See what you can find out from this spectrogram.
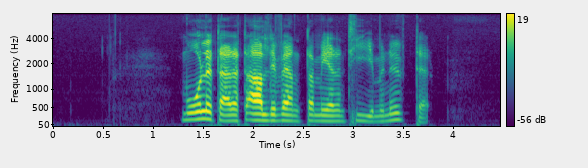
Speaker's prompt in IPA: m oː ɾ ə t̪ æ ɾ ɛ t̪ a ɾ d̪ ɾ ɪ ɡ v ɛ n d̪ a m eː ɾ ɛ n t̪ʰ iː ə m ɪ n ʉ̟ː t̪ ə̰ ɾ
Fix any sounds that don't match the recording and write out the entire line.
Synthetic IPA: m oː l ə t̪ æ ɾ a t̪ a l d̪ ɾ ɪ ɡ v ɛ n t̪ a m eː ɾ ɛ n t̪ʰ iː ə m ɪ n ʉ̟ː t̪ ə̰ ɾ

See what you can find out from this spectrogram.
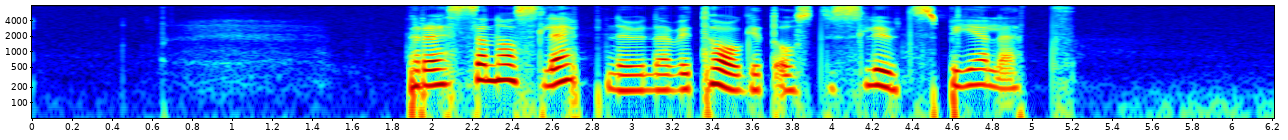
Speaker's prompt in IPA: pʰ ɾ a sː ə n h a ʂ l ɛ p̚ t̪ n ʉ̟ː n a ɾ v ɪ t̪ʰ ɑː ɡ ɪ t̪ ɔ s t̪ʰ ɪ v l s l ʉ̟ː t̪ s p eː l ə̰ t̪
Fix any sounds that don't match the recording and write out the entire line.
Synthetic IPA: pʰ ɾ ɛ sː ə n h a ʂ l ɛ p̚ t̪ n ʉ̟ː n æ ɾ v ɪ t̪ʰ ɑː ɡ ɪ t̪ ɔ s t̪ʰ ɪ l s l ʉ̟ː t̪ s p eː l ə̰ t̪

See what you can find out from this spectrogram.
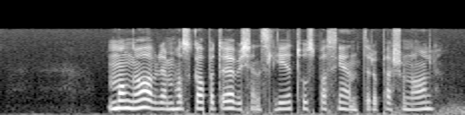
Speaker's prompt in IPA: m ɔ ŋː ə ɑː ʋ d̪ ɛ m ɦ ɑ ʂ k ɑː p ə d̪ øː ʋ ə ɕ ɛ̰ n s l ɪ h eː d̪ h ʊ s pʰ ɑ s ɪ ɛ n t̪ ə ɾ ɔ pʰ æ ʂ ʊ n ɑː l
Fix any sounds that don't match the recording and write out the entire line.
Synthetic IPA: m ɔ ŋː ə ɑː ʋ d̪ ɛ m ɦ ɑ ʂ k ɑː p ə t̪ øː ʋ ə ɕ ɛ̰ n s l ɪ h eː t̪ h ʊ s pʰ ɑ s ɪ ɛ n t̪ ə ɾ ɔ pʰ æ ʂ ʊ n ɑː l

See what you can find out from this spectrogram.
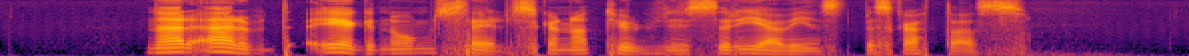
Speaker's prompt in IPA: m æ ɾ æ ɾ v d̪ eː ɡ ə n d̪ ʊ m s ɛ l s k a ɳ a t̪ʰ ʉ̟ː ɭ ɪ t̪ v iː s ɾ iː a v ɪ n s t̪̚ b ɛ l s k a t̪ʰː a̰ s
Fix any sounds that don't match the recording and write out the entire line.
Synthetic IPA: n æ ɾ æ ɾ v d̪ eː ɡ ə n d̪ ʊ m s ɛ l s k a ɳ a t̪ʰ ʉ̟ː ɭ ɪ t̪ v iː s ɾ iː a v ɪ n s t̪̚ b ɛ s k a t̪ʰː a̰ s

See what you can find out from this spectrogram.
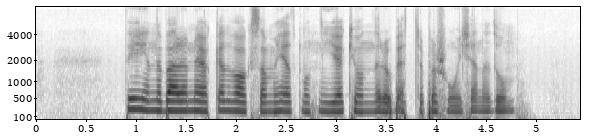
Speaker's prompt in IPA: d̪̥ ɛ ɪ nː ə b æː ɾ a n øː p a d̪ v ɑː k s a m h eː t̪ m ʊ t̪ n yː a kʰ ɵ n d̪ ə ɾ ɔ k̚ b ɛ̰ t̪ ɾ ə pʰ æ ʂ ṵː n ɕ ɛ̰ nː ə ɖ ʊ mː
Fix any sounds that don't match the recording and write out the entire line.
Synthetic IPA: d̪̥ ɛ ɪ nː ə b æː ɾ ɛ n øː k a d̪ v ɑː k s a m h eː t̪ m ʊ t̪ n yː a kʰ ɵ n d̪ ə ɾ ɔ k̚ b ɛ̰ t̪ ɾ ə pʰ æ ʂ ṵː n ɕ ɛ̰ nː ə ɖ ʊ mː

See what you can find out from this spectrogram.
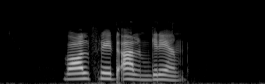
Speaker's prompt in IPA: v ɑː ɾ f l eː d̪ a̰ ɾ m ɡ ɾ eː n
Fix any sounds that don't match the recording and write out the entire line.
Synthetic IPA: v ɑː l f ɾ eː d̪ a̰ l m ɡ ɾ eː n

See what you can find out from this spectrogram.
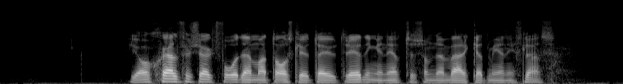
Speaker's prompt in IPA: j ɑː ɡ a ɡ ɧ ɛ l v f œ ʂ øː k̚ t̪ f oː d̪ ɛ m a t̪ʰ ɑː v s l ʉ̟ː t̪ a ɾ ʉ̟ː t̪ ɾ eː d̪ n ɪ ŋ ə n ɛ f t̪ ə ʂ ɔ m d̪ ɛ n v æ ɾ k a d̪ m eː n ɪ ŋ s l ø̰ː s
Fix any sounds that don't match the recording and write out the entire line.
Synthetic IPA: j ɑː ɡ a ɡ ɧ ɛ l v f œ ʂ øː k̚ t̪ f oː d̪ ɛ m a t̪ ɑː v s l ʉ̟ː t̪ a ʉ̟ː t̪ ɾ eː d̪ n ɪ ŋ ə n ɛ f t̪ ə ʂ ɔ m d̪ ɛ n v æ ɾ k a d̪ m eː n ɪ ŋ s l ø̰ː s

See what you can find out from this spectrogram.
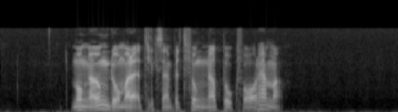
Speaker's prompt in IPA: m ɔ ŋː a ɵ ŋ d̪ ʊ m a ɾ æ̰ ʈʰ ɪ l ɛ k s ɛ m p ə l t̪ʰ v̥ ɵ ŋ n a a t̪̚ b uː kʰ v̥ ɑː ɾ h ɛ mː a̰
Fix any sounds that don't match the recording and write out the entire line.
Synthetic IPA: m ɔ ŋː a ɵ ŋ d̪ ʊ m a ɾ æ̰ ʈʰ ɪ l ɛ k s ɛ m p ə l t̪ʰ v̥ ɵ ŋ n a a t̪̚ b uː kʰ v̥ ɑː ɾ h ɛ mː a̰

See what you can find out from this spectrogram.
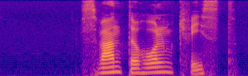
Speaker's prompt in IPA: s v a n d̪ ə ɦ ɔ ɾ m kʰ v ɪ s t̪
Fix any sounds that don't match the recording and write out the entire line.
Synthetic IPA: s v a n t̪ ə ɦ ɔ l m kʰ v ɪ s t̪

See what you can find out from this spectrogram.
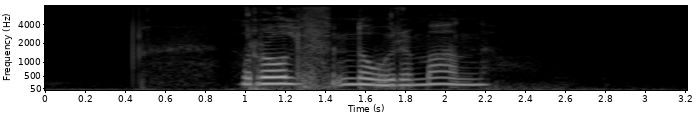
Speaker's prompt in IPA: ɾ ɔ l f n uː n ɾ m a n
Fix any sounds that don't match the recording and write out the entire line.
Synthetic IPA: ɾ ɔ l f n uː ɾ m a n

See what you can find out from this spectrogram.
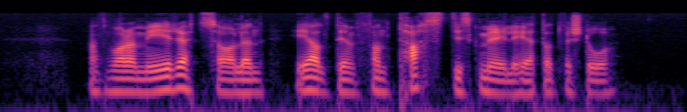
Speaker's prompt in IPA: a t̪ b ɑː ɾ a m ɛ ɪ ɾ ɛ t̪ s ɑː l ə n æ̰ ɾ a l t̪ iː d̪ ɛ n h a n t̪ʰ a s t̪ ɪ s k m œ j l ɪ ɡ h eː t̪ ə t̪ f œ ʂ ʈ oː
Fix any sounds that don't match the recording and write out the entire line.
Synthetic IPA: a t̪ v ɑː ɾ a m ɛ ɪ ɾ ɛ t̪ s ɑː l ə n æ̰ ɾ a l t̪ iː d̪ ɛ n f a n t̪ʰ a s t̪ ɪ s k m œ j l ɪ ɡ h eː t̪ a t̪ f œ ʂ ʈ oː

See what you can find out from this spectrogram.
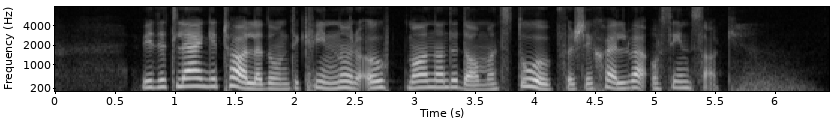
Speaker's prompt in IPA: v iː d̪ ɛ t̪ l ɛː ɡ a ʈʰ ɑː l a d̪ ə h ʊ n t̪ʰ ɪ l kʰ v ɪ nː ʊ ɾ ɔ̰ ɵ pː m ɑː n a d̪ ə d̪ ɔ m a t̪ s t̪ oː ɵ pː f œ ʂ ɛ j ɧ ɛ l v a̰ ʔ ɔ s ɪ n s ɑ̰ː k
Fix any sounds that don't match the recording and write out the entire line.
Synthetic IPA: v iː d̪ ɛ t̪ l ɛː ɡ ə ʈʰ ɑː l a d̪ ə h ʊ n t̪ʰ ɪ l kʰ v ɪ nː ʊ ɾ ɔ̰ ɵ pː m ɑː n a d̪ ə d̪ ɔ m a t̪ s t̪ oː ɵ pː f œ ʂ ɛ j ɧ ɛ l v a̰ ʔ ɔ s ɪ n s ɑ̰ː k

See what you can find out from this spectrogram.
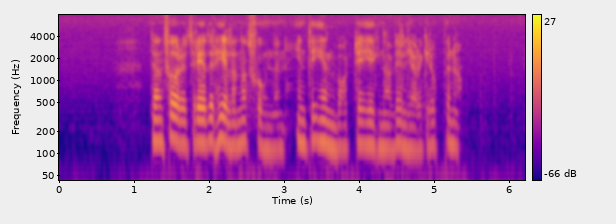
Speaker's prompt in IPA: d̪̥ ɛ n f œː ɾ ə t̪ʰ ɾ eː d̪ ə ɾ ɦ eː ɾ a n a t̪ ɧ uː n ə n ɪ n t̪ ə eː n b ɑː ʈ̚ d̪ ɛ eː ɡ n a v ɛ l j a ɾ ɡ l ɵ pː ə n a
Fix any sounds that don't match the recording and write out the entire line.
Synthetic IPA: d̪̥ ɛ n f œː ɾ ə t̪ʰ ɾ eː d̪ ə ɾ ɦ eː l a n a t̪ ɧ uː n ə n ɪ n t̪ ə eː n b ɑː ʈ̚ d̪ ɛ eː ɡ n a v ɛ l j a ɾ ɡ ɾ ɵ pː ə ɳ a

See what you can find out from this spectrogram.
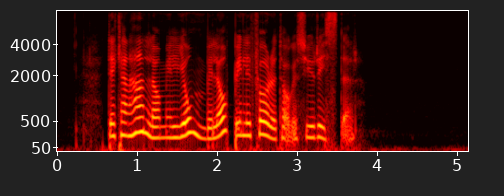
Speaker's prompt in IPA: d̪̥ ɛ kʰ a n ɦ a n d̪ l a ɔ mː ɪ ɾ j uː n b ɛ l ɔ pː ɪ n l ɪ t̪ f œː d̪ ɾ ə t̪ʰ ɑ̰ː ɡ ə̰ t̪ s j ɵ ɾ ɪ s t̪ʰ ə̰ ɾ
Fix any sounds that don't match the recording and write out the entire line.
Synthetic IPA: d̪̥ ɛ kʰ a n ɦ a n d̪ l a ɔ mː ɪ l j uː n b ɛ l ɔ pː ɪ n l ɪ t̪ f œː ɾ ə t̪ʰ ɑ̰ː ɡ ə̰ t̪ s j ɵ ɾ ɪ s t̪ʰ ə̰ ɾ

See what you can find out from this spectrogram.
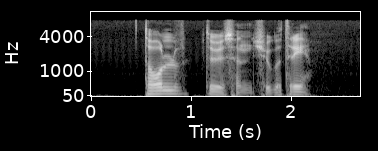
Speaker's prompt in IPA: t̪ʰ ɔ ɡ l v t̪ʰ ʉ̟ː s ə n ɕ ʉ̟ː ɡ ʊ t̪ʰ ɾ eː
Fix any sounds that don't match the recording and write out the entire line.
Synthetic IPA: t̪ʰ ɔ l v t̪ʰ ʉ̟ː s ə n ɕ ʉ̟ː ɡ ʊ t̪ʰ ɾ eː

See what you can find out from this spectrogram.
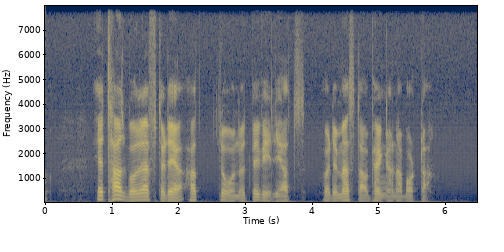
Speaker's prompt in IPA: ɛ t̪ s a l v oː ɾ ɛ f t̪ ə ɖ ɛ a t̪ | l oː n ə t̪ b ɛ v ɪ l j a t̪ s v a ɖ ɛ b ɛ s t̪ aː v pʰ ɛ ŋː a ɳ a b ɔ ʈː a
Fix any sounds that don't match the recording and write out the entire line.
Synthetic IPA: ɛ t̪ h a l v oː ɾ ɛ f t̪ ə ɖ ɛ a t̪ | l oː n ə t̪ b ɛ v ɪ l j a t̪ s v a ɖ ɛ m ɛ s t̪ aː v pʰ ɛ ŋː a ɳ a b ɔ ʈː a

